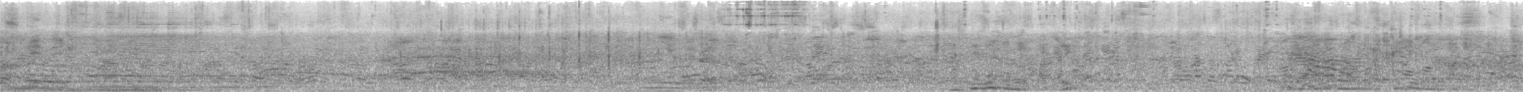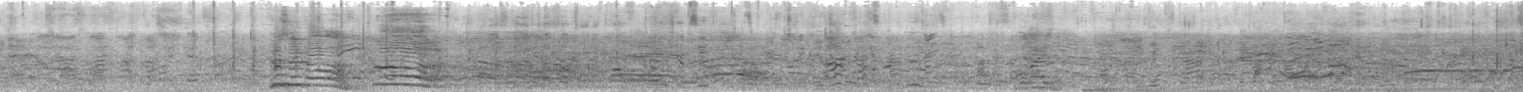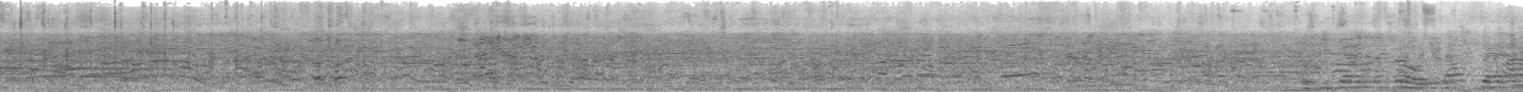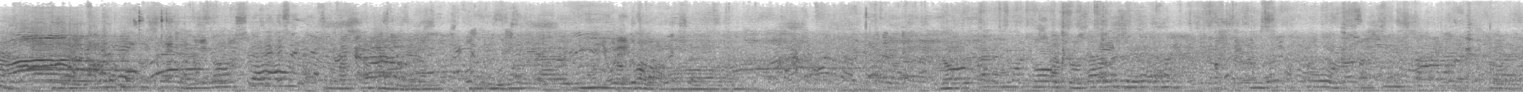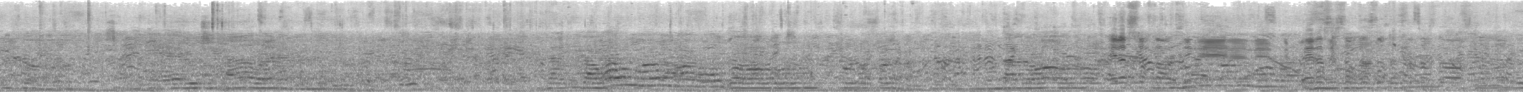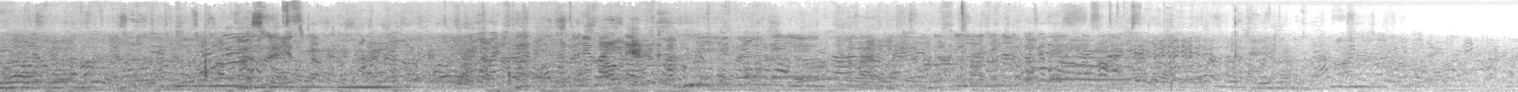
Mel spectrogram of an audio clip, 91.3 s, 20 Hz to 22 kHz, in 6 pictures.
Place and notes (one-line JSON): {"title": "Carlstadt, Düsseldorf, Deutschland - düsseldorf, rhine promenade, jpan day", "date": "2012-06-02 15:30:00", "description": "Walking at the Rhine promenade during the annual Japan day. The sound of visitors and manga fans talking and passing by - at the end the sound of a public karaoke stage.\nsoundmap nrw - social ambiences and topographic field recordings", "latitude": "51.22", "longitude": "6.77", "altitude": "38", "timezone": "Europe/Berlin"}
